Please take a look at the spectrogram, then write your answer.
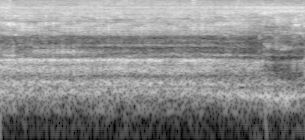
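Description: A loud, continuous roaring howl of a howler monkey with drums added, dense and rumbling, holding steady from start to finish with no pauses and no voices.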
